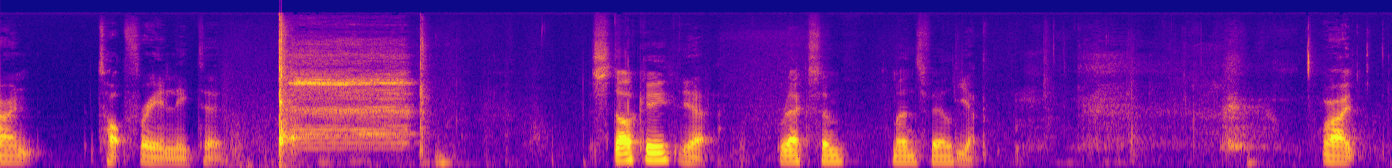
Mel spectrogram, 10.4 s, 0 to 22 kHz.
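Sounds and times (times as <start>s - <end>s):
speech: 0.0s - 1.9s, 4.4s - 7.5s, 9.9s - 10.4s
quiz buzzer harsh electronic buzz: 2.1s - 3.3s
sharp click-like burst: 2.1s - 3.3s.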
